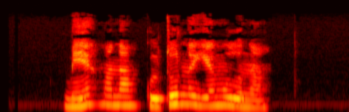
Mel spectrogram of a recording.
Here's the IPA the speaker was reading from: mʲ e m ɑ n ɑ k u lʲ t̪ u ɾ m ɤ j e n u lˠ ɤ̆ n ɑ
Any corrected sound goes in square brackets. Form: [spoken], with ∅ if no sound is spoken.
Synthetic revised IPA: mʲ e m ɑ n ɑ k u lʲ t̪ u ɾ [n] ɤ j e [ŋ] u lˠ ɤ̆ n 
